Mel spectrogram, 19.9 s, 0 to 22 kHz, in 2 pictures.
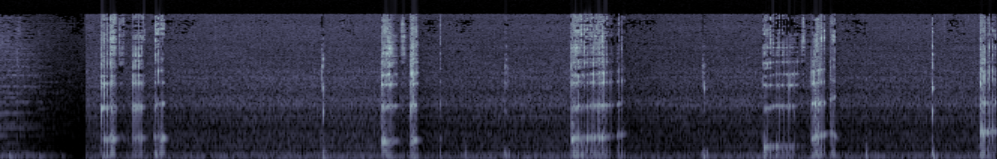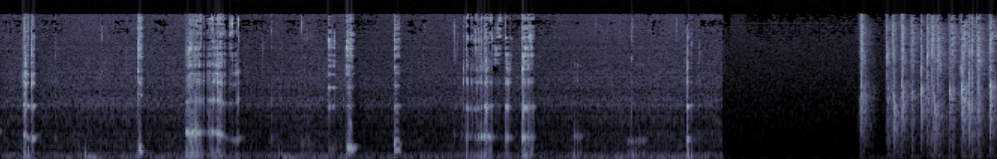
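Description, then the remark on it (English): A long, deliberate burping performance, the 33rd Best Burp Performance from Otsego County's 19th Biannual Burp Review, 1994: a rapid string of loud belches, some short and popping, others drawn out and rumbling, with handclaps or taps scattered among them before a brief silence. “This is WONY Oneonta here to present the 33rd Best Burp Performance from Otsego County's 19th Biannual Burp Review, 1994.”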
